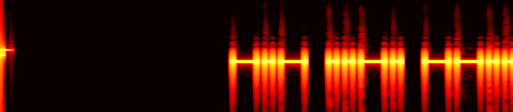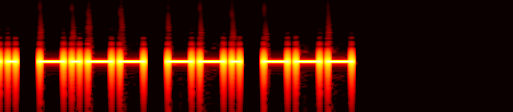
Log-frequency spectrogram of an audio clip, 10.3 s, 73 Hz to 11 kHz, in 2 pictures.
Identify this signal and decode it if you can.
Morse code, heard as a keyed tone, about 15 wpm, 700 Hz. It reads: KF7YGO
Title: USA Call Signs - 6 Characters - Repeated 2x - 15wpm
